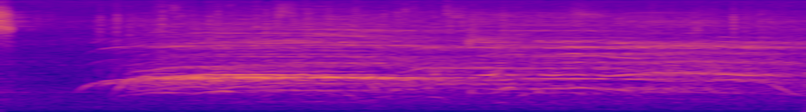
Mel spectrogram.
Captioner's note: audience cheering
